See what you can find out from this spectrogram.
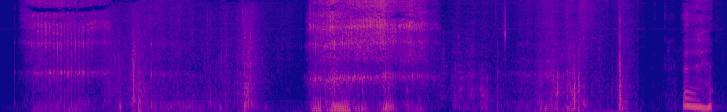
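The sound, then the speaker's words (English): A person snores, lying on their back, with several loud, rasping breaths in an uneven rhythm, separated by short pauses and ending in a brief, higher-pitched snort. “Russo? Sì. Dormi a pancia in su.”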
